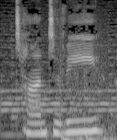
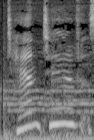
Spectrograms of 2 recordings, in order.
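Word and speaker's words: Tantive IV: Okay, so I went through like 8 different possible pronunciations for the name of Bail Organa's ship. Some sources say Tantivy, which is what I ended up going with. Some sources say Tantive, some sources say Tantive, but Tantivy seems to be the one that has the sort of the phonetics written out on Wikipedia, so that's what we're going with.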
